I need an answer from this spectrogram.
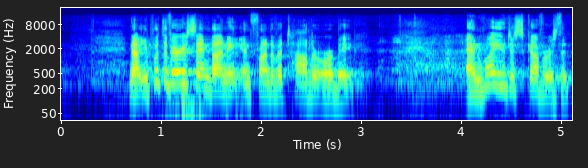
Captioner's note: laughter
